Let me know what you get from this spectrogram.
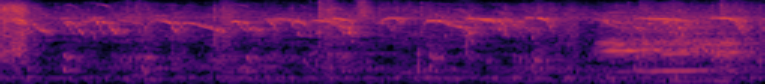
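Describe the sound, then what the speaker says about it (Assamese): Chicks cheep and peep in quick high chirps as they come to eat rice, close and busy, with a hen clucking and farm animal sounds around them. "সেইয়া মুৰ্গী পোৱালিবোৰ জুমনতৰ সোমাব আহিছে চাউল খাব আহিছে"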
